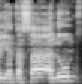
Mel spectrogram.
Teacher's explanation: وقف کریں گے تو یتساءلون، نون کو ساکن کر دیں گے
